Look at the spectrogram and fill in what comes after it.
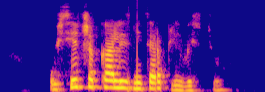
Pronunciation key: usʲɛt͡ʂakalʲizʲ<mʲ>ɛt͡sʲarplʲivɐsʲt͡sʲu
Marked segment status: incorrect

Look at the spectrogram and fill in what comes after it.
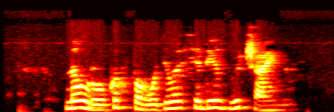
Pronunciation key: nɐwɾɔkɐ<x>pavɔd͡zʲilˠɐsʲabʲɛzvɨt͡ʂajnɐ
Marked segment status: correct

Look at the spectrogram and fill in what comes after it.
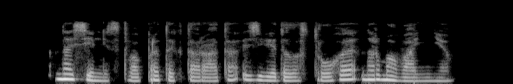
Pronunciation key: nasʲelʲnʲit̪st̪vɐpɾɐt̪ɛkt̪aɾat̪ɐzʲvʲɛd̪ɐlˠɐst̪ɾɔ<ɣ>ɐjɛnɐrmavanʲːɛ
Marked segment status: correct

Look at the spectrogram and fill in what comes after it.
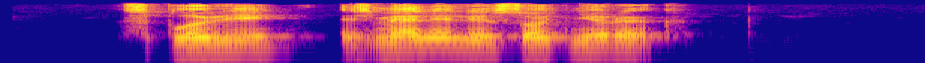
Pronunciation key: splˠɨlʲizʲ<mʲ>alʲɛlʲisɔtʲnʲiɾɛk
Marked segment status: correct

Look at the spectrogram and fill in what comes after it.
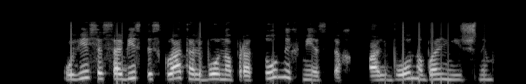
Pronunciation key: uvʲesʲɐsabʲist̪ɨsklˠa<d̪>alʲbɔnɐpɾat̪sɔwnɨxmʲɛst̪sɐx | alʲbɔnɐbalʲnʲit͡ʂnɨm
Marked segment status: incorrect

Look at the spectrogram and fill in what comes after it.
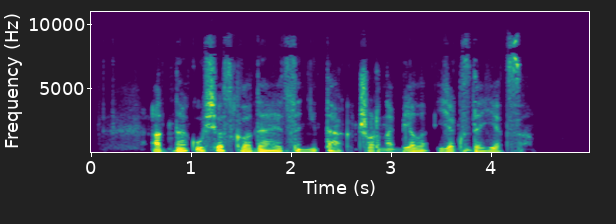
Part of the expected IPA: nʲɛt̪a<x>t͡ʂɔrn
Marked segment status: incorrect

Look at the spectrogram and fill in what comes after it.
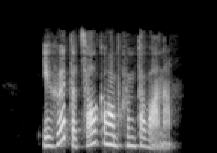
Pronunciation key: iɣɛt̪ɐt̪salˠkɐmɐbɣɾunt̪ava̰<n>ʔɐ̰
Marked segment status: correct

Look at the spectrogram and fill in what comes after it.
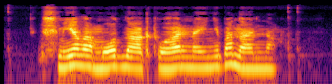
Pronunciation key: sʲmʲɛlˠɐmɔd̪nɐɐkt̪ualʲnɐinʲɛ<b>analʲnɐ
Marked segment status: correct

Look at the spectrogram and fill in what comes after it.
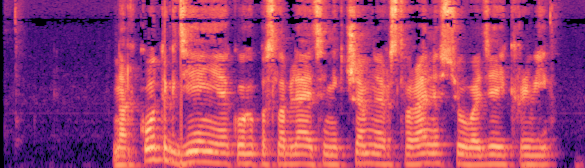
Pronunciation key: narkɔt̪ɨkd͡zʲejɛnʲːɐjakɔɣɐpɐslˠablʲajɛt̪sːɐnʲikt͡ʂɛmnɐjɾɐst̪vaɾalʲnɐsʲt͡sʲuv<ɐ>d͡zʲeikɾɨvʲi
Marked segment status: incorrect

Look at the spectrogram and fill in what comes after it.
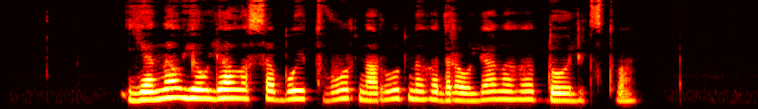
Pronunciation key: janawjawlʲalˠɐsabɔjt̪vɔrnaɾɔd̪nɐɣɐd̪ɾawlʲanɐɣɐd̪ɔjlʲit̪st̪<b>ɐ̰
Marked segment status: incorrect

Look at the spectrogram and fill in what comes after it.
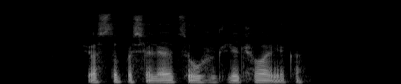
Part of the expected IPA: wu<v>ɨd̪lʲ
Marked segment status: incorrect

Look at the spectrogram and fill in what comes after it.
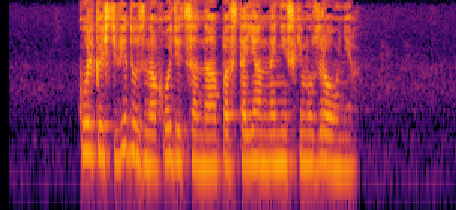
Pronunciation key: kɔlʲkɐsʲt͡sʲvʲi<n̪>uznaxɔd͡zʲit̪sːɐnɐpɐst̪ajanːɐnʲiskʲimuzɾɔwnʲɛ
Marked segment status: incorrect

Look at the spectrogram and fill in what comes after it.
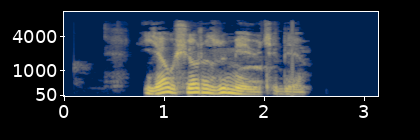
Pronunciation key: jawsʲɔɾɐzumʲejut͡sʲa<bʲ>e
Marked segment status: correct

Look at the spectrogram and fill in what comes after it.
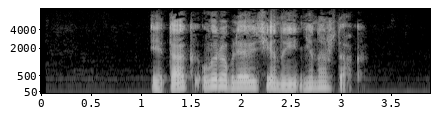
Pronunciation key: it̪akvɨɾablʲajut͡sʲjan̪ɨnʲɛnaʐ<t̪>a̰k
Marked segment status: incorrect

